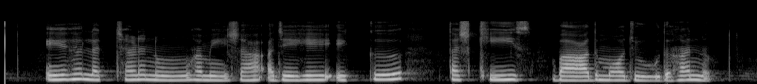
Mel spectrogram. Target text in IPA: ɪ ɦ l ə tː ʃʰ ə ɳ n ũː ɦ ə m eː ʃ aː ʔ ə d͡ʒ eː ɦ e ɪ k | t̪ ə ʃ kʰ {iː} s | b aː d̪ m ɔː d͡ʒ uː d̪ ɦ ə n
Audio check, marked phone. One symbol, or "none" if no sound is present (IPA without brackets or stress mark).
iː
